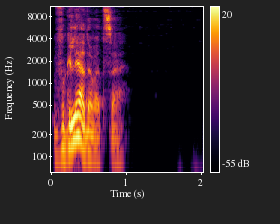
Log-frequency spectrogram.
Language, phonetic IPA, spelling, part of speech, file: Russian, [ˈvɡlʲadɨvət͡sə], вглядываться, verb, Ru-вглядываться.ogg
- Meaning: to peer into, to look or observe narrowly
